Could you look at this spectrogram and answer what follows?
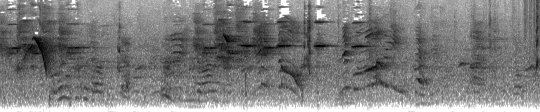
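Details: A sulphur-crested cockatoo (Cacatua galerita) at Belgrade Zoo gives a jumble of short squawks, rasps and thin whistles at an uneven pace, with voices or other chatter in the background.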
